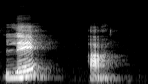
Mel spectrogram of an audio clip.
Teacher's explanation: De la palabra lea tenemos las dos vocales separadas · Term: hiato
